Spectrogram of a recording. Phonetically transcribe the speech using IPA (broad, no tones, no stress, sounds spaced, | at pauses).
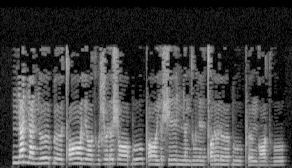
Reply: ɲ a ɲ a ɲ ɵː ɓ ɵː tʼ ɔː lʲ ɔː dʱ o ʑ ɵː ɾ ə ʃ ɔː ɓ uː pʼ ɔː j ə ʃ ɪː ɲ ə n d u l ɪː tʼ ɔ ɾ ɵ ɾ ɵː ɓ uː pʼ ɵ ŋ ɡ ɔ dʱ uː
